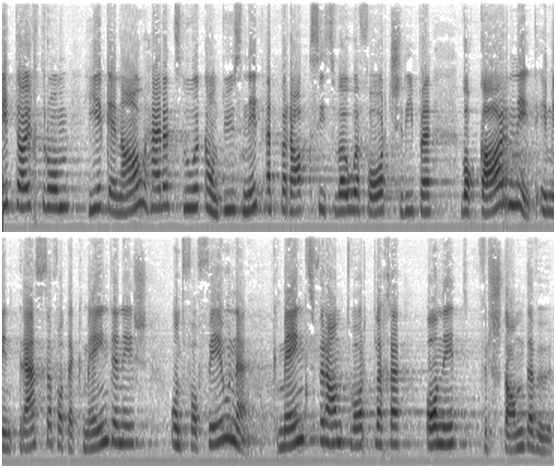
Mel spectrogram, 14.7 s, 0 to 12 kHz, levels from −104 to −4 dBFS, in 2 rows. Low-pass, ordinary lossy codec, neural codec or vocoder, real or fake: none; none; none; real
